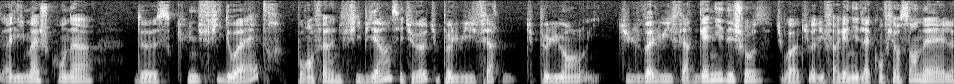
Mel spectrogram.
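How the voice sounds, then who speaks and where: This man has a medium pitch and a dark, mellow tone, and he moves at a fairly quick pace. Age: 40s. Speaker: podcast host. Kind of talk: remote interview. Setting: remote call.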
